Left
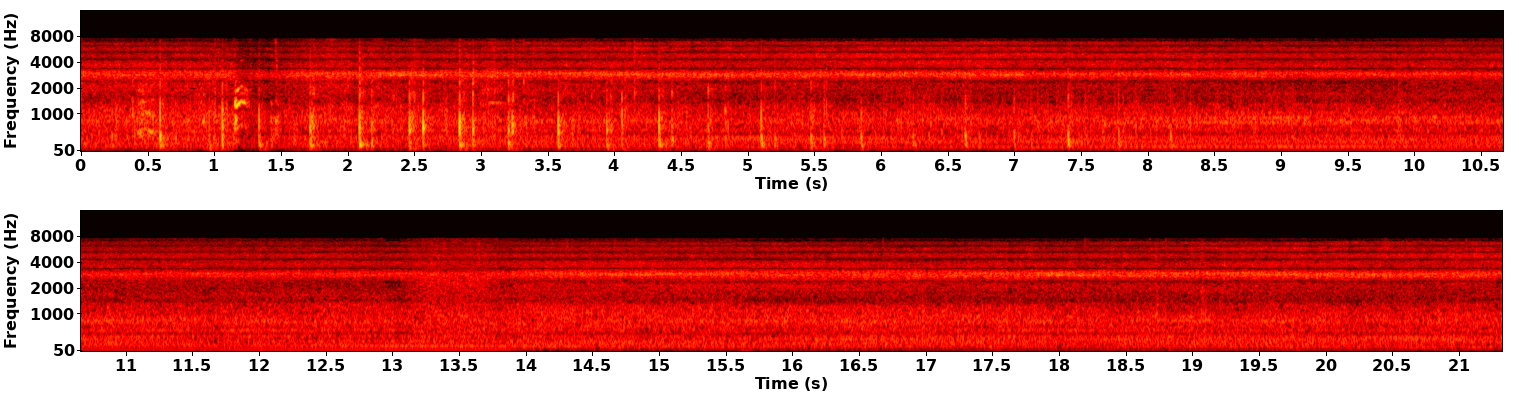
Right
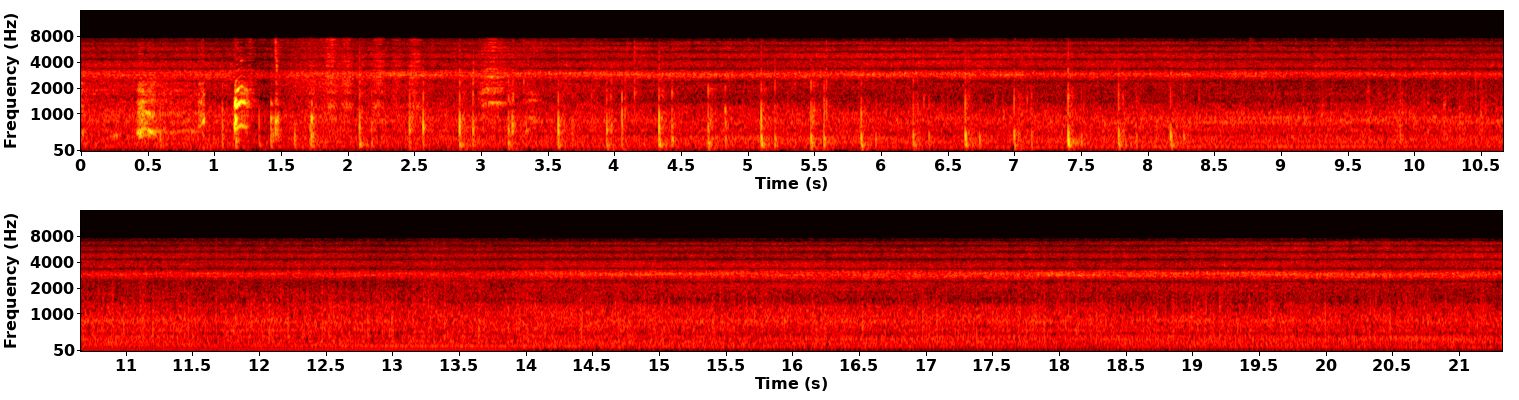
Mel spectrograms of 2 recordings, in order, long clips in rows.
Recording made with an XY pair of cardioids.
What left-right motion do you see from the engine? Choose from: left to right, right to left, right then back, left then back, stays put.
stays put.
